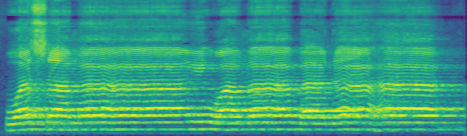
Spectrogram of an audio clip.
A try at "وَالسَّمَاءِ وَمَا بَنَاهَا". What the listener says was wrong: Nah, diulang lagi coba Pak. Tasydidnya diperjelas. Wassama. Ditahan lagi. Wassama.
